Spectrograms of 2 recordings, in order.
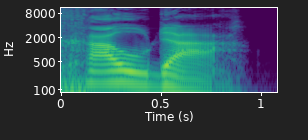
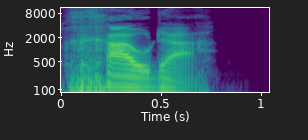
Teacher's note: And yes, the reason for a lot of English speaker to say Gouda is because of that harsh Dutch g at the beginning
